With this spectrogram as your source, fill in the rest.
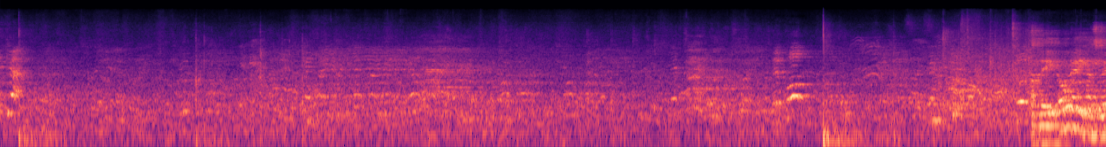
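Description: Players shout to each other across an open, echoing stadium.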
